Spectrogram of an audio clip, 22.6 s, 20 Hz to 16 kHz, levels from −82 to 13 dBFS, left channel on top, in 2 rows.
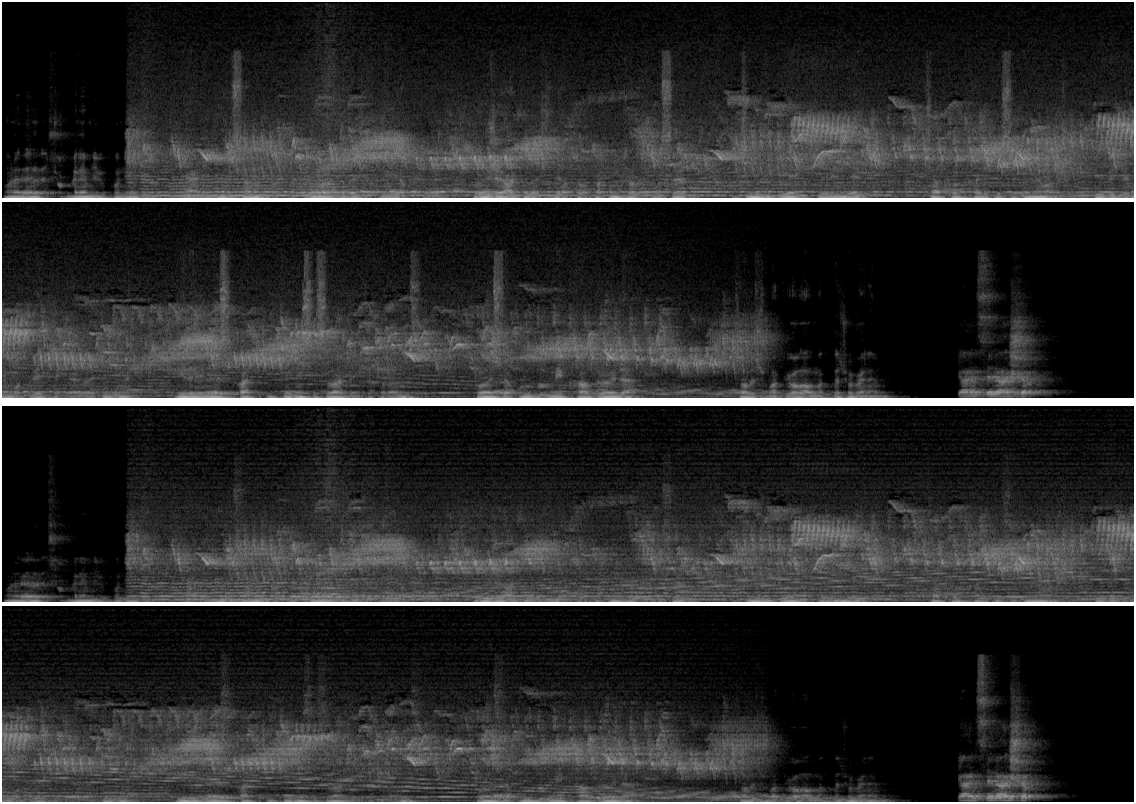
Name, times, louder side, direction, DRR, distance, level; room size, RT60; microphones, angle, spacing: voice 1, 0.0-2.7 3.0-6.9 7.3-8.7 9.2-12.7 13.0-15.5 16.0-17.7 18.6-20.2, left 5 dB, 55° left, 13 dB, 0.3 m, -32 dB
sound 1, 1.2-19.0, equal, 10° left, 0.7 m, -32 dB
sound 2, 2.0-20.2, right 5 dB, 60° right, 0.5 m, -44 dB
voice 2, 20.9-21.6, right 1 dB, 15° right, 2 dB, 0.9 m, -32 dB
8.5 x 7.1 x 2.7 m, 0.69 s
head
